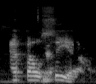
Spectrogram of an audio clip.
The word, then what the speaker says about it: FLCL: It's a great Spell that. FLCL. FLCL. Yeah, but it's Fooly Cooly.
